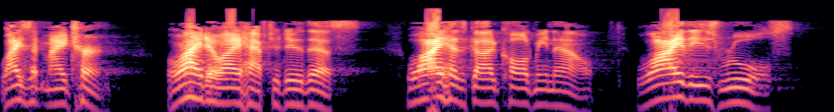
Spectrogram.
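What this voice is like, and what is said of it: Whiny, groveling complaining voice. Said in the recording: “That's the grovel in my why voice.”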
